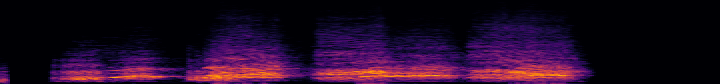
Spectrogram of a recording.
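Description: Polar bear growling: a run of about four rough, breathy growls, each about a second long.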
